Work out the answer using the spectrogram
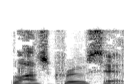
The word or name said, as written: Las Cruces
